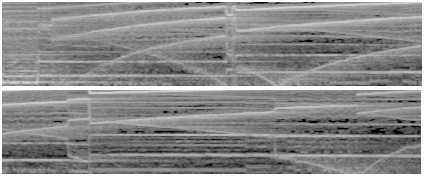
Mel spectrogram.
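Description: Eurorack modular synthesizer playing an FM patch: an E-RM Polygogo oscillator frequency-modulated by a WMD SSF Spectrum VCO, run through two Mutable Instruments Ripples filters. Held electronic tones are swept by crossing tones that glide up and down, with a new sweep starting about every three seconds.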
